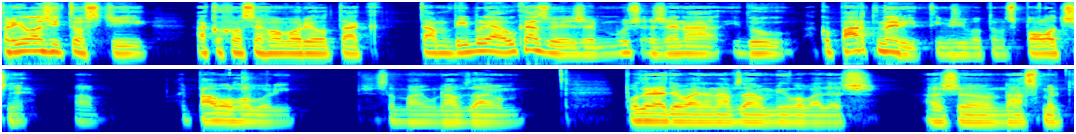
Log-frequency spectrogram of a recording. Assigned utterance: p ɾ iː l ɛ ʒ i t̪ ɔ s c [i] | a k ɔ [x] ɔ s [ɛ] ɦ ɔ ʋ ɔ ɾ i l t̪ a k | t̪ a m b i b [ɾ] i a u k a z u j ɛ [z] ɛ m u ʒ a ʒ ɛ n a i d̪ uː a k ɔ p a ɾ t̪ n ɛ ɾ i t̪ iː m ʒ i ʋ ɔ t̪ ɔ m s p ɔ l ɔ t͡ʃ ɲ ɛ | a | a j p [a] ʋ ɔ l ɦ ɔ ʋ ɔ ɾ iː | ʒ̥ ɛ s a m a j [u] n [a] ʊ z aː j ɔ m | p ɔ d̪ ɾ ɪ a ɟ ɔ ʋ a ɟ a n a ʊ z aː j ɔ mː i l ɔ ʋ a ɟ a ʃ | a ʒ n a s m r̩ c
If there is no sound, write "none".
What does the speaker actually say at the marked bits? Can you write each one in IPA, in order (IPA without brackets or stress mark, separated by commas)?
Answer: i, x, ɛ, l, ʒ, a, uː, a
